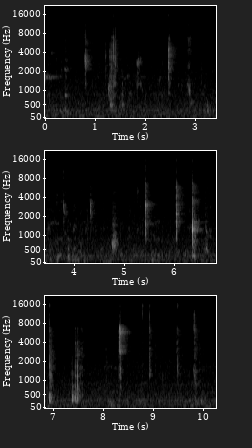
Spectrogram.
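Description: Chewing roasted quail close to the microphone: irregular sharp crunches and mouth clicks, with a few louder ones in the second half.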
